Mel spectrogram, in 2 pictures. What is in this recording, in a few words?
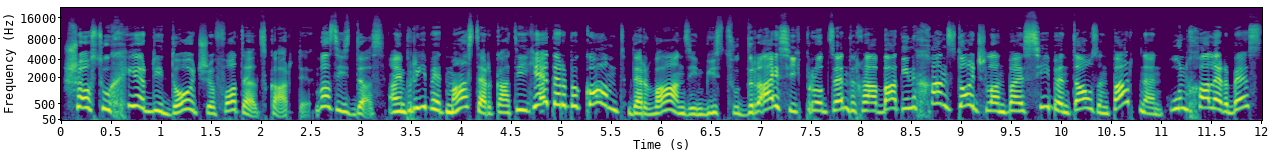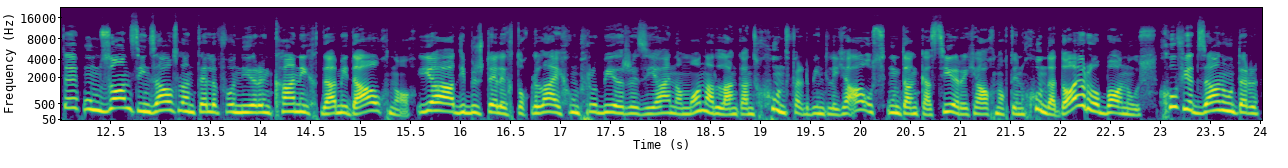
polish accent in german; Dialects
